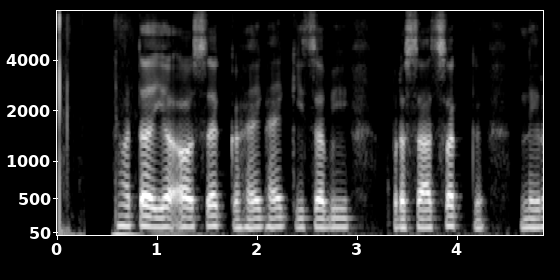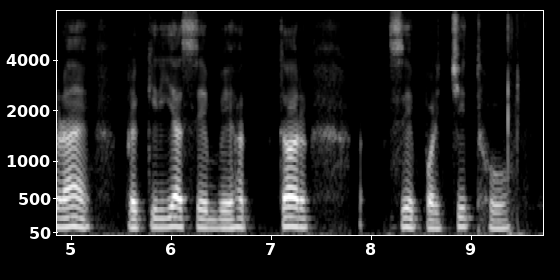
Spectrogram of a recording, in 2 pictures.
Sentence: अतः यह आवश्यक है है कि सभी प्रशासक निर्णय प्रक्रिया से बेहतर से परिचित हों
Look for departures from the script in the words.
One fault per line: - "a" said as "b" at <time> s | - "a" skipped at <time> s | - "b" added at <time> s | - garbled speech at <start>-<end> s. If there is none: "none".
none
